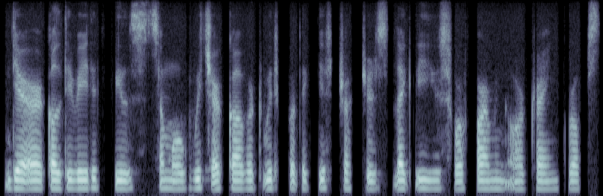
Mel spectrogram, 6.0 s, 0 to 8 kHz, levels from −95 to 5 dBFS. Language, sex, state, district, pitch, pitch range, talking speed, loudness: English, male, Nagaland, Kohima, 125 Hz, 120-130 Hz, 190 wpm, -19 LUFS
